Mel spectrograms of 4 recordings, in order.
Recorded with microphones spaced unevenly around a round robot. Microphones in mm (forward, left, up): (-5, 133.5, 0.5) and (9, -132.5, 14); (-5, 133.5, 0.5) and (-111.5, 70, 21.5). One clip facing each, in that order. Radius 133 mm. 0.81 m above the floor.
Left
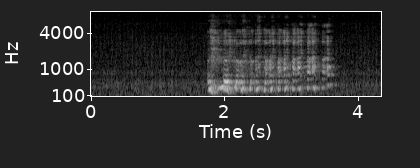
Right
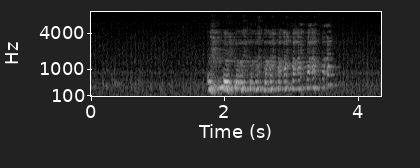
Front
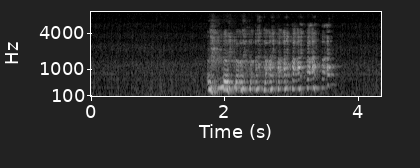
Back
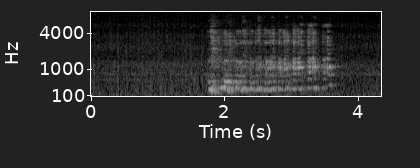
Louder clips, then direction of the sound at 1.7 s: Left 2 dB, front 8 dB; 35° left.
